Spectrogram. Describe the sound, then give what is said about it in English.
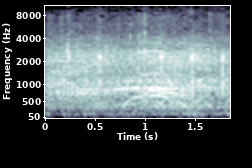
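A crowd at an Iowa campaign event applauds and cheers for Congresswoman Pramila Jayapal, Ilhan Omar and Congressman Mark Pocan in a steady, dense wash of clapping, with a few rising whistles and shouts mixed in, staying loud and unbroken throughout. “One more round of applause for the Congresswoman Pramila Jayapal, Ilhan Omar, Congressman Mark Pocan.”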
